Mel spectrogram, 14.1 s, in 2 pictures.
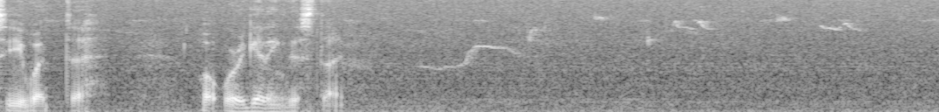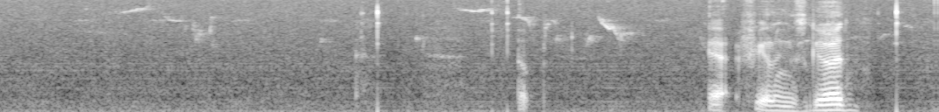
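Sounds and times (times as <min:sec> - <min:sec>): steady low hum: 0:00.0 - 0:14.0
faint bird chirps: 0:02.6 - 0:12.5
sharp click: 0:09.8 - 0:10.0, 0:10.6 - 0:11.4.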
